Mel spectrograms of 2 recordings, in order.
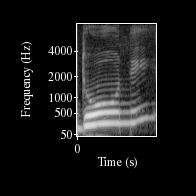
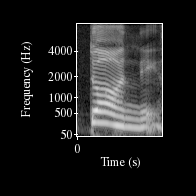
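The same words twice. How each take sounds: First: Donné said with a closed O. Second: Donné said with an open O. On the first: Teacher contrasting closed and open O. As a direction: show the wrong closed O in donné. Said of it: "the O is open". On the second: Teacher modelling the open O. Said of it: "So it's a bit more open". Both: Shown as a demonstration.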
